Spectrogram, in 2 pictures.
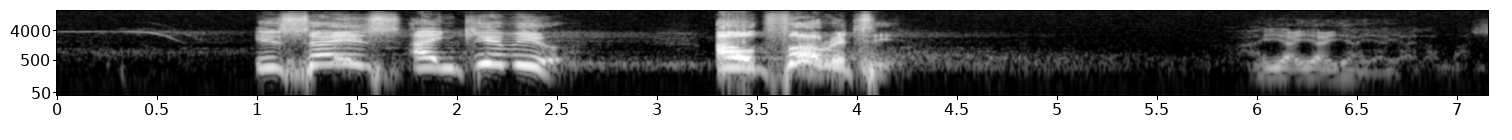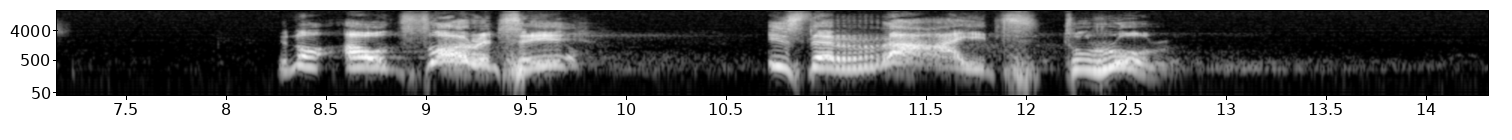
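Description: A man speaks with animation through a microphone, his voice echoing in a large hall.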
